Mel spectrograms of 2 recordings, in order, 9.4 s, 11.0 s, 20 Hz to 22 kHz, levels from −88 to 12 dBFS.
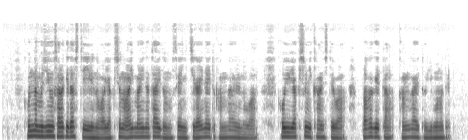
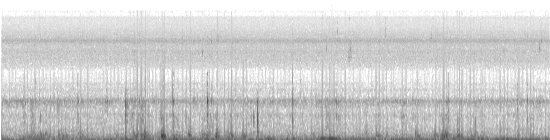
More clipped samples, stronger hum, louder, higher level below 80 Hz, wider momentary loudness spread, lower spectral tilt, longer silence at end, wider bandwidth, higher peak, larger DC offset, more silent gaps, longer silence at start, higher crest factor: neither; neither; first, -22 LUFS vs -33 LUFS; second, -42 dBFS vs -34 dBFS; about the same, 10 LU vs 11 LU; first, -8 dB/octave vs -5.5 dB/octave; first, 0.4 s vs 0 s; second, 11.5 kHz vs 16 kHz; about the same, -4 dBFS vs -6 dBFS; neither; neither; first, 0.55 s vs 0 s; second, 16 dB vs 24 dB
